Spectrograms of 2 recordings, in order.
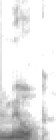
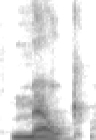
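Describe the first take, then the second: First: It is said with a plain standard accent. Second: It is said with a rural country accent. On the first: This is the usual way to say it. "instead of" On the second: This is how the speaker's mother says it. "she says words like"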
